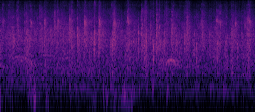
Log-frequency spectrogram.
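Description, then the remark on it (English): An audience claps their hands together during a sermon in a dense, steady wave of applause that carries on throughout, with faint voices mixed into the crowd noise. “Clap your hands if you hear what I'm preaching today.”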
